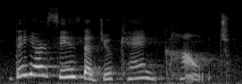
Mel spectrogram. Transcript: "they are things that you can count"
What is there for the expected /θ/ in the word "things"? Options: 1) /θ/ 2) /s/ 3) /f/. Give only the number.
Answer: 2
